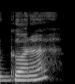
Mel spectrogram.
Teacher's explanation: The answers are gonna, from going to, the N in going influences the following sounds, and the T in to assimilates into the N sound. So it leads to the reduction and blends of the two words into one simplified double N sound. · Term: assimilation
